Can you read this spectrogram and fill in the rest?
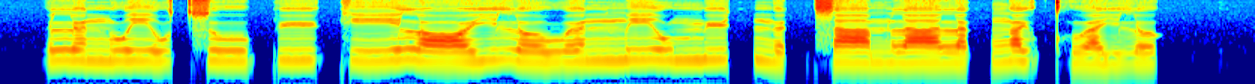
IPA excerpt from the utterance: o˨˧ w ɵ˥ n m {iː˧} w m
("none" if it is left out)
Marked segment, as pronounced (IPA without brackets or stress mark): iː˥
